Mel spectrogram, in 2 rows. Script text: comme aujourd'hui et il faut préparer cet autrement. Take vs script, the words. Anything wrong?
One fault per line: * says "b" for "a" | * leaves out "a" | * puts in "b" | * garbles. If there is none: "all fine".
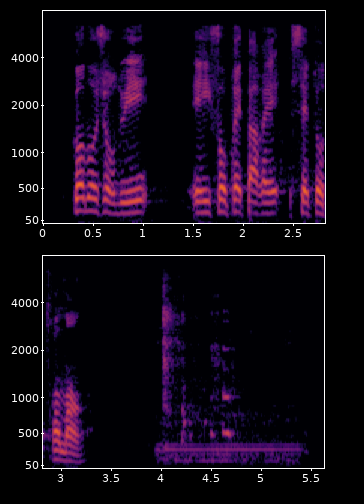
all fine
